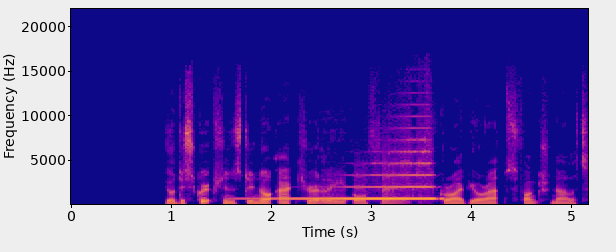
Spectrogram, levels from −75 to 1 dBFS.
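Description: From 1.54 s to 3.80 s a loudspeaker feedback squeal rises at 663 Hz. The microphone hears its own loudspeaker, and at that frequency the loop gain passes one. Unlike a steady hum, it swells by itself over about two seconds until it sits roughly 10 dB above the speech.

Between 3.62 s and 3.68 s there is a short stall from a late packet. The buffer ran dry, so the last sound is stretched by 30 ms before playback resumes from the same point. Nothing is skipped, unlike a dropout, but the audio then runs about 30 ms later.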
